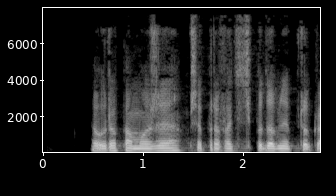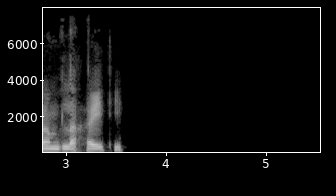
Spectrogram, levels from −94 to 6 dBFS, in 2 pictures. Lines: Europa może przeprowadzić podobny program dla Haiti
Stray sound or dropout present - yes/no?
no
